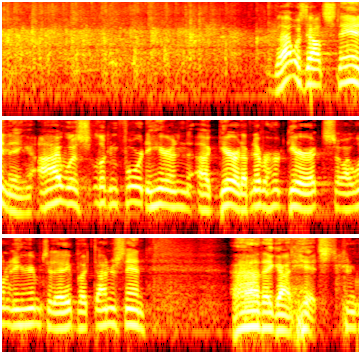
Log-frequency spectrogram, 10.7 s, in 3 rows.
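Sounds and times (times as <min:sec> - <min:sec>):
audience applause: 0:00.0 - 0:03.2
speech: 0:02.8 - 0:08.9, 0:09.5 - 0:10.6.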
